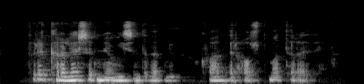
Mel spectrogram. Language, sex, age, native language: Icelandic, female, 40-49, Icelandic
